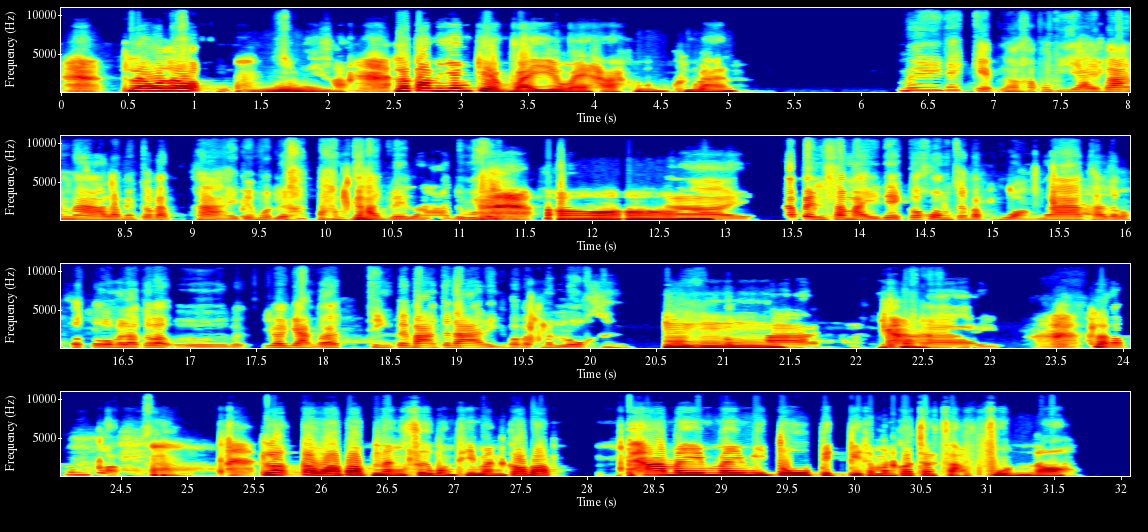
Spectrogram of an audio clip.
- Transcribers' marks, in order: distorted speech; tapping; other background noise; mechanical hum; laughing while speaking: "ตามกาลเวลาด้วย"; background speech; chuckle; other noise
- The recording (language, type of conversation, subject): Thai, unstructured, คุณเลือกหนังสือมาอ่านในเวลาว่างอย่างไร?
